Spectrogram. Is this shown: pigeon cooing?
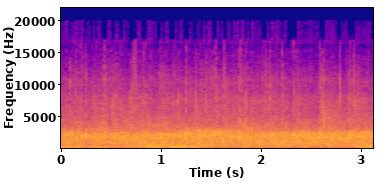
no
